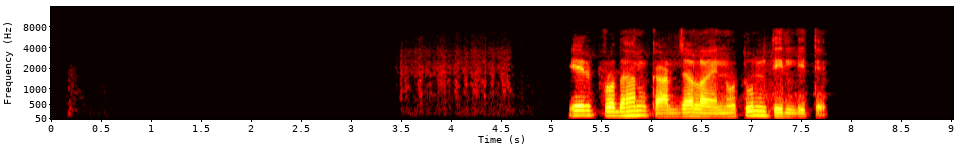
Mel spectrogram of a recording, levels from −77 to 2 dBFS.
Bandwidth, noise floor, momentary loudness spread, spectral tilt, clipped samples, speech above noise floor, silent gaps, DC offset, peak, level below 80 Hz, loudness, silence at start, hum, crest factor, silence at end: 7.8 kHz; under -90 dBFS; 10 LU; -7.5 dB/octave; under 0.1%; over 74 dB; none; under 0.1%; -2 dBFS; -62 dBFS; -17 LUFS; 5.2 s; none; 20 dB; 1.3 s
